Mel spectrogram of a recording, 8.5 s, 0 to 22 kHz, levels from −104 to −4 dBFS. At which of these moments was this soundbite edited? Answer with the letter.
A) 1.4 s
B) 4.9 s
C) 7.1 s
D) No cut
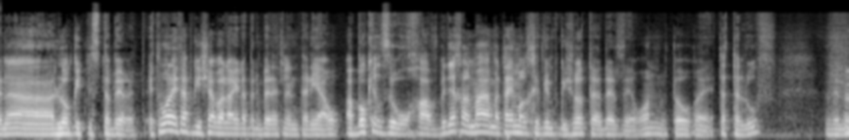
C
